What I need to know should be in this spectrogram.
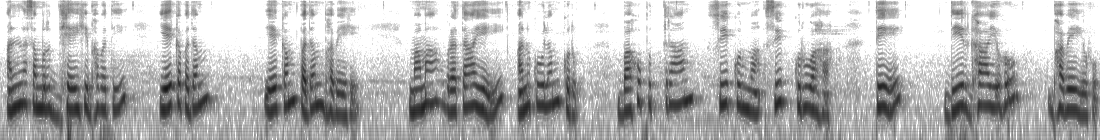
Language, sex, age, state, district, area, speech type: Sanskrit, female, 60+, Karnataka, Dakshina Kannada, urban, spontaneous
